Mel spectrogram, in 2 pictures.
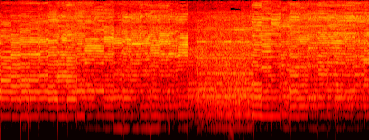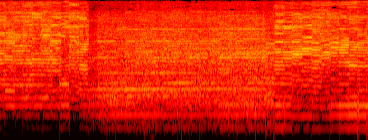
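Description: Rotary tool with an abrasive cut-off wheel cutting thin sheet metal from a can: a steady high motor whine over a gritty grinding hiss, dipping briefly a few times as the wheel works along the cut.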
